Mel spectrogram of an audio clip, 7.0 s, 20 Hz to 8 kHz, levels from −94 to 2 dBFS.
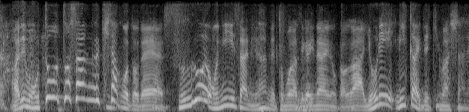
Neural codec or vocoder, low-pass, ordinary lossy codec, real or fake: none; 7.2 kHz; Opus, 16 kbps; real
